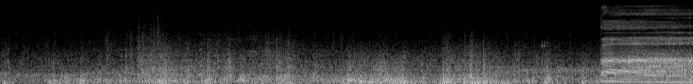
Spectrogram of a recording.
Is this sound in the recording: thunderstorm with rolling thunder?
yes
